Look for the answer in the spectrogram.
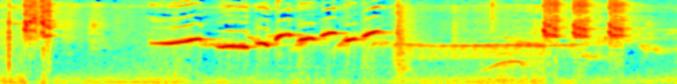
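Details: White-rumped shama song, isian cililin: after a few sharp high chips comes a clear series of about eight whistled notes rising and falling, then a long steady whistle and a short burst of high chips.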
